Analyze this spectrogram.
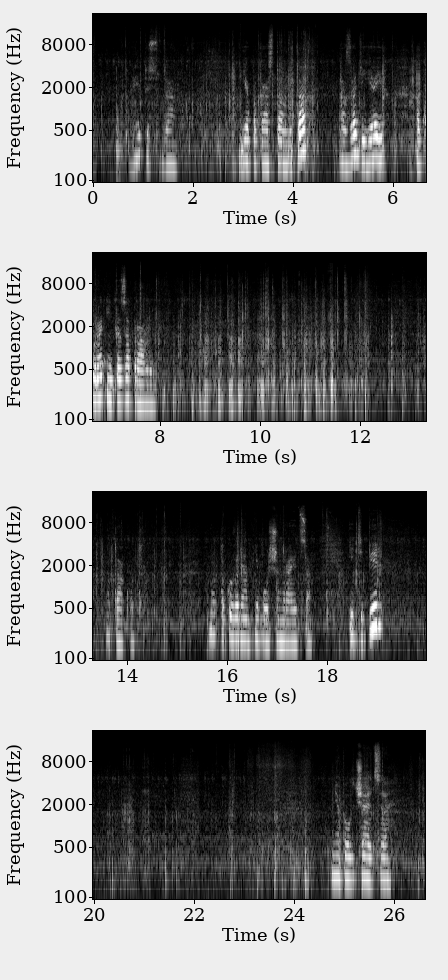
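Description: Stiff paper strands rustle and tick softly as they are woven into a basket.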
